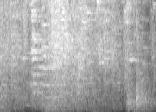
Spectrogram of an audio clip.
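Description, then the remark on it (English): A window pane smashed by a thrown brick shatters in one loud, bright crash, followed by a brief spray of tinkling shards, with no voices. “Someone who was against glass snuck by and smashed a window by throwing a piece of paper wrapped in a brick.”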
